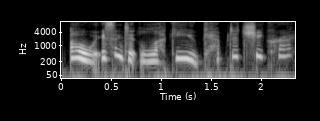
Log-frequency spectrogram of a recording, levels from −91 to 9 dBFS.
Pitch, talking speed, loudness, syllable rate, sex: 270 Hz, 230 wpm, -19 LUFS, 4.9 syllables/s, female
